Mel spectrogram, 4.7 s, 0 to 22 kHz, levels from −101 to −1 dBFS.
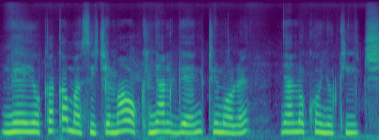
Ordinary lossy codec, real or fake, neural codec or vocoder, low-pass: none; fake; codec, 44.1 kHz, 7.8 kbps, DAC; 19.8 kHz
